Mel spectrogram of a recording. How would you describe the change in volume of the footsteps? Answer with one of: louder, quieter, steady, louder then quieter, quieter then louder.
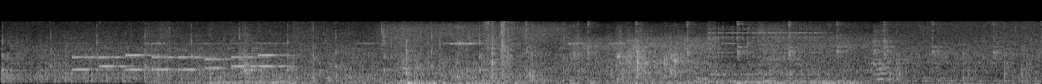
louder then quieter.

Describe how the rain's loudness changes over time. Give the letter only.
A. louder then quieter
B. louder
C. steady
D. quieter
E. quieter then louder
C.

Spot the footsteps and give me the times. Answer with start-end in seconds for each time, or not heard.
1.4-8.6.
